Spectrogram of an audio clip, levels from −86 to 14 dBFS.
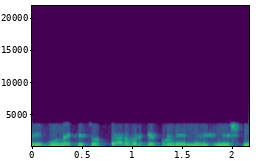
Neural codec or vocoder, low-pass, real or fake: none; 3.6 kHz; real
